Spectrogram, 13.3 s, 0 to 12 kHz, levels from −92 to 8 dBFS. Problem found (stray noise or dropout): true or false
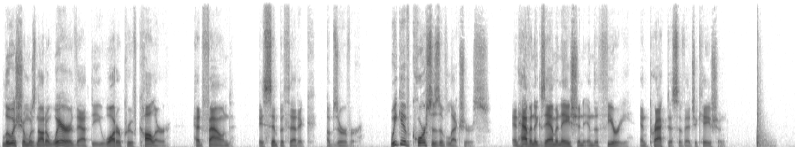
true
